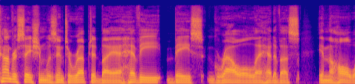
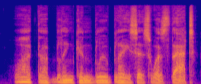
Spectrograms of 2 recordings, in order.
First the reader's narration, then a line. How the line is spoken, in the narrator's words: Kevin whispered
